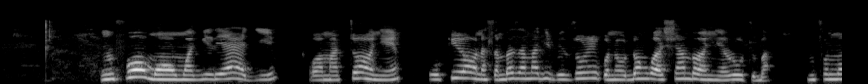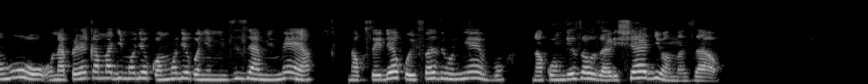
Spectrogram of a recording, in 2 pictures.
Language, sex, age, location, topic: Swahili, female, 25-35, Dar es Salaam, agriculture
